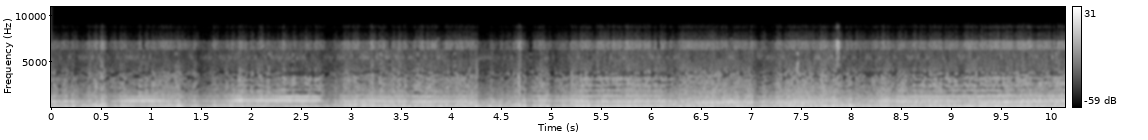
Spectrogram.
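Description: Porsche 968's 3.0-litre four-cylinder engine, heard from inside the cabin under hard track driving. Its pitch rises and falls as the car accelerates and slows, with breaks about two and a half and four and a half seconds in, and climbs steadily near the end, over road and wind noise.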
